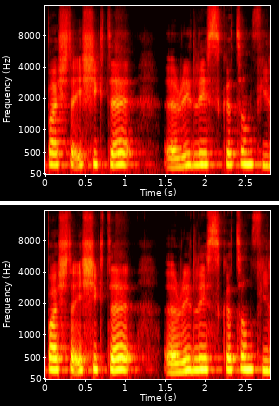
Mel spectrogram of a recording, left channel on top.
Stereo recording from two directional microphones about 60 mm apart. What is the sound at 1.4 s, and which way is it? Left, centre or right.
A woman's voice, right.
